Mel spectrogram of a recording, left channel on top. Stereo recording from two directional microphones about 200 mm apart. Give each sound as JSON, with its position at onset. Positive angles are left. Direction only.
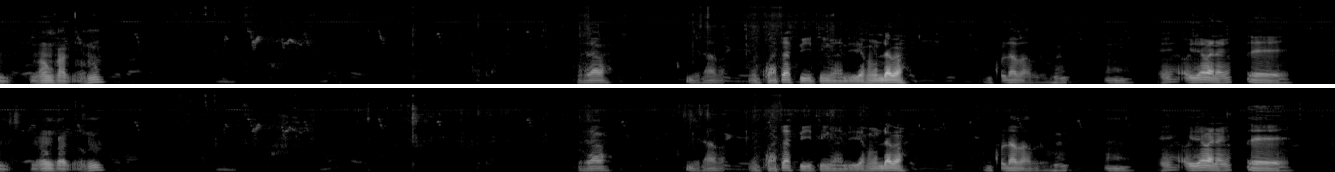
{"t": 0.3, "sound": "speech", "side_deg": 50}
{"t": 5.9, "sound": "speech", "side_deg": 35}
{"t": 7.0, "sound": "speech", "side_deg": -5}
{"t": 7.6, "sound": "speech", "side_deg": 35}
{"t": 9.9, "sound": "speech", "side_deg": -5}
{"t": 12.4, "sound": "speech", "side_deg": -5}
